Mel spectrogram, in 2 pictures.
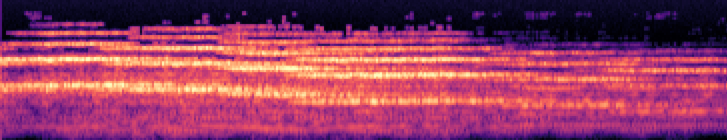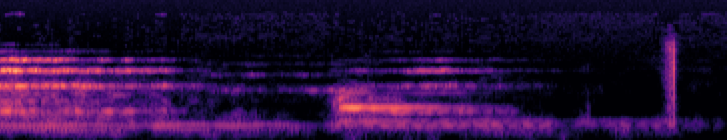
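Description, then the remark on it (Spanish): A church bell tolls slowly and mournfully in a city in mourning for its dying bishop: one deep, ringing strike fades out over several seconds before a second, softer strike sounds and decays, with no voices present. “Oye, ratoncito, ¿sabes por qué toca triste la campana? Es que la ciudad está de luto.”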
